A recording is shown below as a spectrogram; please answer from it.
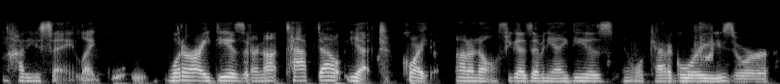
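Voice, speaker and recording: A woman joins a casual online round-table and asks her question haltingly. Her voice has a gravelly fry, and it comes through a dry, dull call line. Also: sits low, level tone, no room sound. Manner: hesitant, searching for words. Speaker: guest in discussion. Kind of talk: casual group discussion.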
